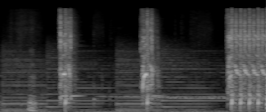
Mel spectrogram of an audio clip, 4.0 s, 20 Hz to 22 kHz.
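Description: WELL D-90F electric airsoft gun firing: two short sharp bursts about a second apart, then a longer rapid-fire burst starting near the end. Fairly quiet for an electric gun, about 100 dB on a sound meter.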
